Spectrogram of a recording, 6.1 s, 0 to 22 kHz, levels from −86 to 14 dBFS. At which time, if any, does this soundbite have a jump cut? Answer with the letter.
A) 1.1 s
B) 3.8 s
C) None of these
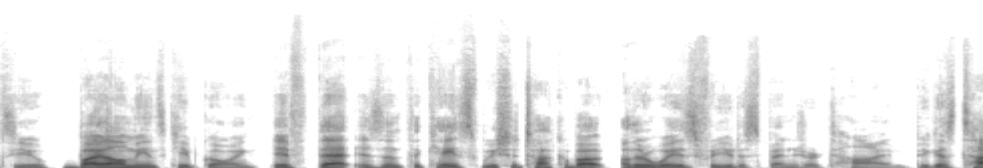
B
